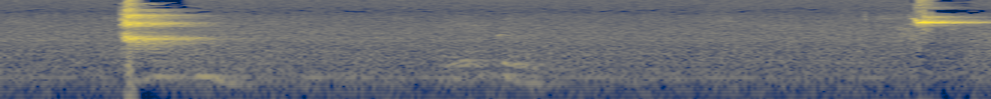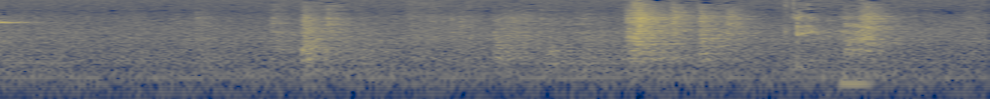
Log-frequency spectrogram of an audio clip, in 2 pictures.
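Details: Newly acquired African grey parrot in a cage giving two abrupt calls, a harsh squawk then a bright downward whistle, followed by softer scattered chatter and clicks, with faint low hum in the room.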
